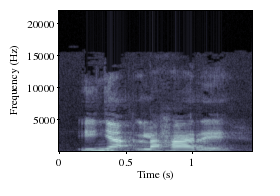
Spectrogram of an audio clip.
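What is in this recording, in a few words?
"in front of", Santali, female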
